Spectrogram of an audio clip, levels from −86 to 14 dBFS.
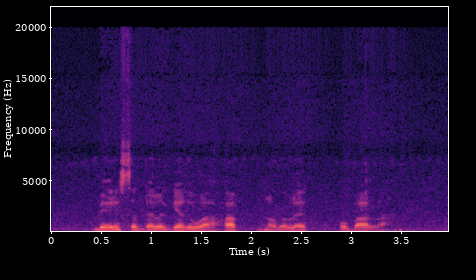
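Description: A noise suppressor runs across the whole speech recording, pulling steady background down by about 12 dB frame by frame, so the residual noise dips between phrases and swells under them. Between 3.26 and 3.75 s, the suppressor mistakes parts of the speech for noise: speech cut by the noise suppressor pushes soft sounds down by up to about 12 dB, leaving roughly a fifth of a second sounding swallowed and faint. The room noise itself sits about 16 dB below the speech.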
